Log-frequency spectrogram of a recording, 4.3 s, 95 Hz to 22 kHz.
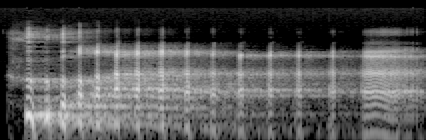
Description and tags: Creepy laugh
A bony figure, clad in ghastly robes and armed with a deathly scythe, enters the room ready to kill its inhabitants.
Recorded using a microphone and my voice for my RPG Maker 2003 game "El Rufián de Akoria". Belongs to Dier Cranger, an non-player character and first boss of the adventure.
Strange, Creepy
